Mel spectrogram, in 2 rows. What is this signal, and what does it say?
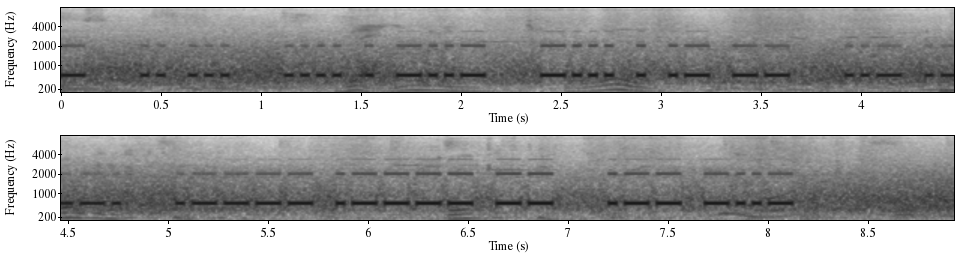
Morse code, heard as a keyed tone, machine-sent, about 30 wpm, 680 Hz, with radio static, a narrow filter and the noise of a restaurant. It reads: … IS HEX BEAM UP 11M WX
